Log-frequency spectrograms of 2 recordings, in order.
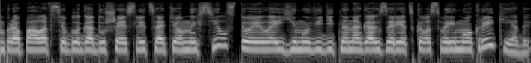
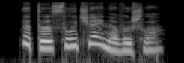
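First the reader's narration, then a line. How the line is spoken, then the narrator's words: Flustered, confused. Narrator (Russian): сообщил Зарецкий растерянно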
